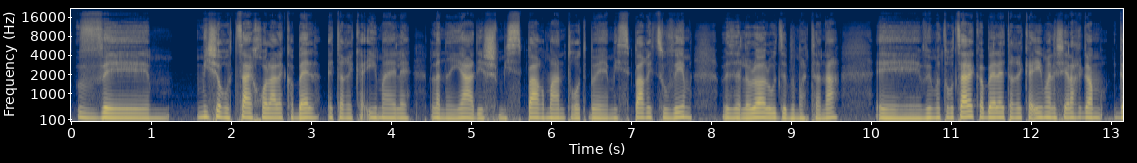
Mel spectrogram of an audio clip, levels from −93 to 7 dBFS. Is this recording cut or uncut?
uncut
